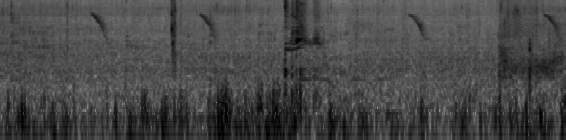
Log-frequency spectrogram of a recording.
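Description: Raw chicken pieces sizzling on hot gongura (sorrel leaf) masala in a pan, with a click about two seconds in and a louder clatter just past halfway. A short high chirp falling in pitch comes four times.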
